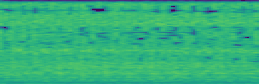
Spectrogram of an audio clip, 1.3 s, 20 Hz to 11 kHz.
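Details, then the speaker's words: 2007 Honda Civic with a misfire: pulling a good cylinder's ignition coil at idle makes the engine turn rough and sag as if about to stall, confirming that cylinder was firing; cylinders 1 and 4 good. "there is also a change in cylinder 4 so these two are good cylinder 1 is good as well"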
